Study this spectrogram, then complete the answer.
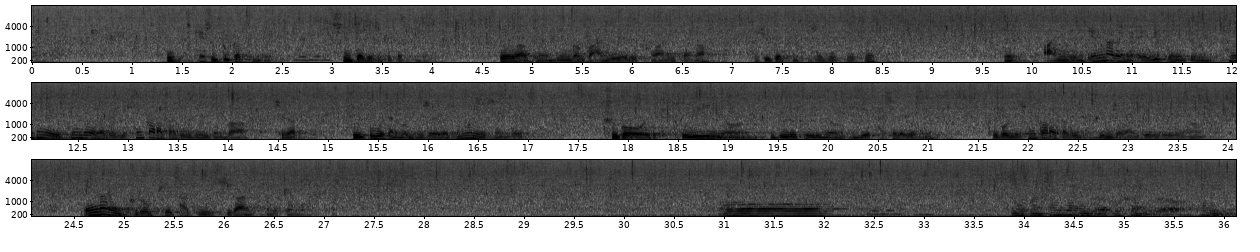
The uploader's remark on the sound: Talking for around 7 minutes +rain sound. Asmr.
